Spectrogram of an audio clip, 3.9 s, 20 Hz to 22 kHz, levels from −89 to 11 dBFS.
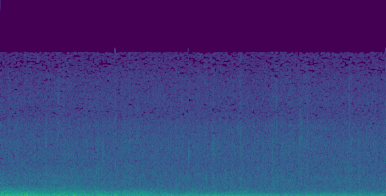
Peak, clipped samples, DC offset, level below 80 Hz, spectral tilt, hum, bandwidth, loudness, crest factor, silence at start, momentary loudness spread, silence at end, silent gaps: -14 dBFS; under 0.1%; under 0.1%; -42 dBFS; -5.5 dB/octave; none; 16.5 kHz; -34 LUFS; 18 dB; 0 s; 8 LU; 0 s; none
